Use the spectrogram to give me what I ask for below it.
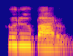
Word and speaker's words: Hurubaru: legacy podcast i have with me today purubaru did i pronounce that correct lee perfect he did awesome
